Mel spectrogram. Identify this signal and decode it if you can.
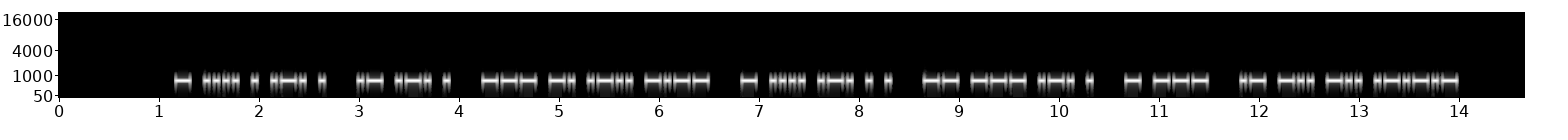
Morse code, heard as a keyed tone, about 25 wpm, 700 Hz. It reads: THERE ARE ONLY THREE MORE TO ADD.
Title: Sentences from Top 1000 Words - Review Part 1 - 25wpm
